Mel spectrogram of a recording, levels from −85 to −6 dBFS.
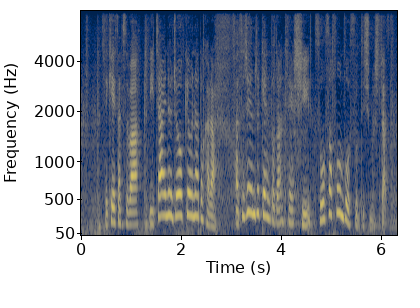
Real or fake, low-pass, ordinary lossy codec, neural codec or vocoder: fake; none; none; codec, 16 kHz, 0.5 kbps, X-Codec, WavLM features, trained on Multilingual LibriSpeech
